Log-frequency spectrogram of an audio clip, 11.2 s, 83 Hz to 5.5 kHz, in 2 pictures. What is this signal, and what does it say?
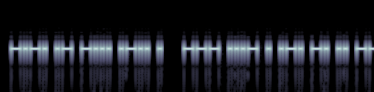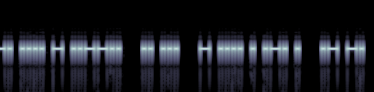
Morse code, heard as a keyed tone, about 25 wpm, 600 Hz. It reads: CABLE OVERNIGHT? IS THERE AN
